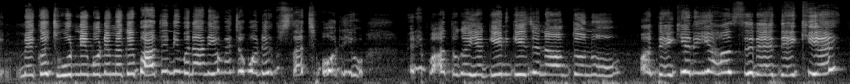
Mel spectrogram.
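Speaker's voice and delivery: very high, loud, whiny plea; desperate protesting girl. Acted. Shanaya begs parents to believe her, desperate. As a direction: beg tearfully to be believed.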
